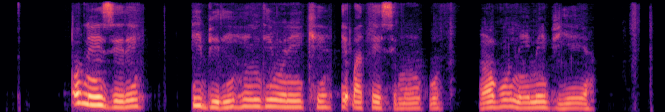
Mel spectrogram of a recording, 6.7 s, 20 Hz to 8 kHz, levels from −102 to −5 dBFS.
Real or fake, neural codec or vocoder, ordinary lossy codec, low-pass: real; none; none; 7.2 kHz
